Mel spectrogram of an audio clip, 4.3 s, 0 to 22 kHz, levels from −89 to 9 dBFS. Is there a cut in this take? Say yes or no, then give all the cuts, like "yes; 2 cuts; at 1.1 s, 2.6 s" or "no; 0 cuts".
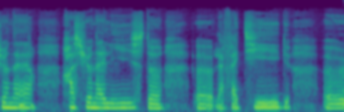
yes; 1 cut; at 2.6 s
